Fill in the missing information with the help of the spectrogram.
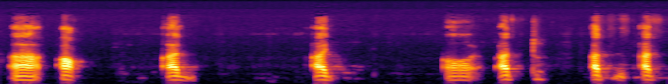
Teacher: ان حروف کو ادا کرتے وقت آواز ان کے مخرج میں ایسی سختی کے ساتھ ٹھہرتی ہے کہ آواز بند ہو جاتی ہے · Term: شدیدہ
